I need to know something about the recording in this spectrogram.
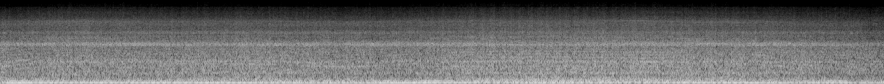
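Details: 2000 Chevy Tahoe LT 5.7L after distributor timing adjustment (cam retard at zero, raised above 1000 rpm), previously crank no-start from distributor with shaved gears: steady even hum, no misfire, knock or hunting; healthy.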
